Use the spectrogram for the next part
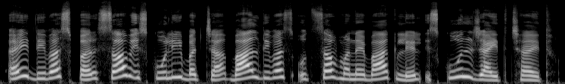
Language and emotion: Maithili, neutral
